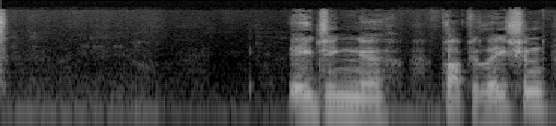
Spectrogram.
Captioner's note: speaking in french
